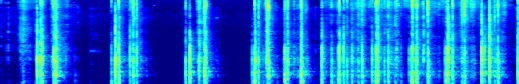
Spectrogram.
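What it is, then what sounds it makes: Cardboard box being tapped. Fingertips tap quickly and forcefully on a small, hollow brown cardboard box held close to the mic. The result is rapid bursts of dull, hollow thuds with a low-heavy tone and no ring, separated by short pauses before a continuous run at the end.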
